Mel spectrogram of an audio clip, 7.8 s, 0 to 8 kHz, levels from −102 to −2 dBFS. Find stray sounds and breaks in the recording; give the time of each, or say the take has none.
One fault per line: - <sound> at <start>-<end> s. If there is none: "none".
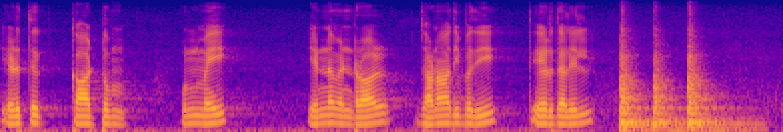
- thud at 6.2-7.7 s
